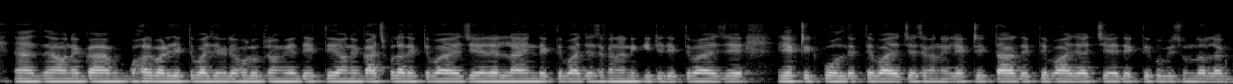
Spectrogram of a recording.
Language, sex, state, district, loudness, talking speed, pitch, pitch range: Bengali, male, Jharkhand, Jamtara, -21 LUFS, 220 wpm, 135 Hz, 130-135 Hz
